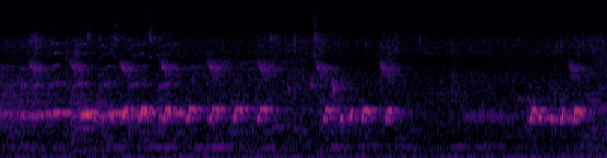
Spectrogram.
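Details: Local Indonesian zebra dove delivers a rapid rolling coo of evenly spaced pulses, then several shorter bursts in the same rhythm. Thin high chirps repeat about twice a second behind it, over a soft low hum.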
